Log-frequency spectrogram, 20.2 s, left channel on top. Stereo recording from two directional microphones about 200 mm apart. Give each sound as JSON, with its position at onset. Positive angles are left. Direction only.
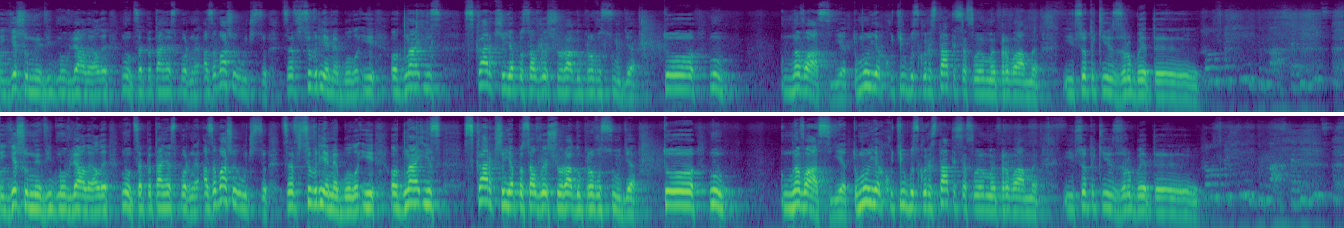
{"t": 0.0, "sound": "a man's voice", "side_deg": -35}
{"t": 11.8, "sound": "a man's voice", "side_deg": -40}
{"t": 13.7, "sound": "speech", "side_deg": -20}
{"t": 14.1, "sound": "a man's voice", "side_deg": 0}
{"t": 14.5, "sound": "speech", "side_deg": 20}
